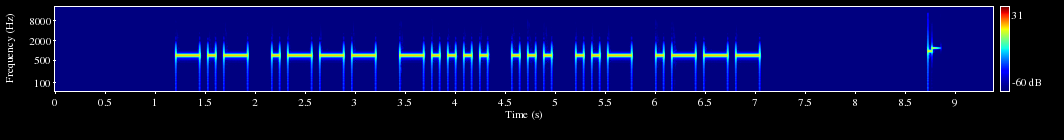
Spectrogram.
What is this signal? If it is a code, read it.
Morse code, heard as a keyed tone, about 15 wpm, 700 Hz. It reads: KJ6SUJ
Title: USA Call Signs Repeated 2x 15wpm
